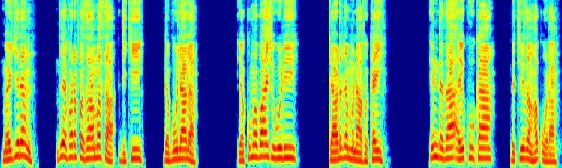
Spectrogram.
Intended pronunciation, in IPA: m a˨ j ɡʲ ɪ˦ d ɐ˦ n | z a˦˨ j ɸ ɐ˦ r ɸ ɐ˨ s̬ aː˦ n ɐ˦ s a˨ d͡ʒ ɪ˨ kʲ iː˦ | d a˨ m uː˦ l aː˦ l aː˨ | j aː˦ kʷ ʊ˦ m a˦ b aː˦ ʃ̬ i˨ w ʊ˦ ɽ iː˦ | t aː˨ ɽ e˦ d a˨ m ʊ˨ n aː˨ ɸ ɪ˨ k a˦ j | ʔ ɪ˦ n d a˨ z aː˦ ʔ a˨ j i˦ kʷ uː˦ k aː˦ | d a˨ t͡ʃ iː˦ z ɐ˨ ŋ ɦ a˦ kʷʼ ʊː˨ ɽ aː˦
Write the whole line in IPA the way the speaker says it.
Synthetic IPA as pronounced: m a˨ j ɡʲ ɪ˦ d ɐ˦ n | z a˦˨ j ɸ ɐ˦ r ɸ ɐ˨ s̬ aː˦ m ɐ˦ s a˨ d͡ʒ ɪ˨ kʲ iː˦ | d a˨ b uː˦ l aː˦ l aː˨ | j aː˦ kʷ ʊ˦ m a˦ b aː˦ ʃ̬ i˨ w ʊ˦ ɽ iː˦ | t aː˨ ɽ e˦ d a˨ m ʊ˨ n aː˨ ɸ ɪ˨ k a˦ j | ʔ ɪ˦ n d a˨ z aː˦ ʔ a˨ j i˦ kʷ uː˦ k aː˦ | d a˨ t͡ʃ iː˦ z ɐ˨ ŋ ɦ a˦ kʷʼ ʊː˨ ɽ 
